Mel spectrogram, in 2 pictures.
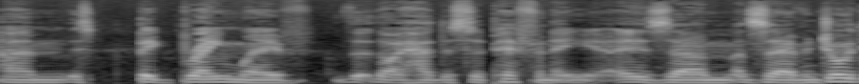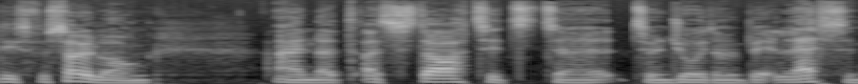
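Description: A man with a normal speaking voice talks at a moderate pace and medium pitch, his intonation fairly even, in a very clean recording with a silent background. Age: 20s. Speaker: podcast host. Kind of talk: casual chat.

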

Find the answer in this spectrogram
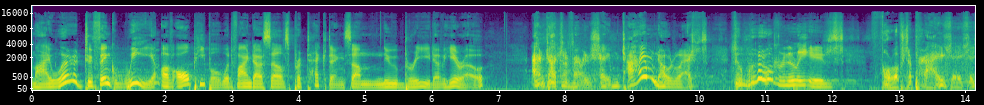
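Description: The man puts on a character voice, pitched at a medium level and delivered at a fairly slow pace. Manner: urbane, wry.

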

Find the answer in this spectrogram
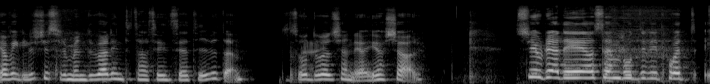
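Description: Her fairly high voice moves at a fairly quick pace, as the woman speaks with ordinary pitch variation. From western Sweden (Skara, Västergötland). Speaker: podcast co-host. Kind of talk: casual chat.

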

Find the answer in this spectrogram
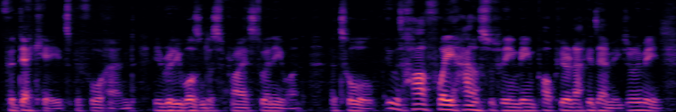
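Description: A man with an English accent, fairly low in pitch and somewhat breathy, at a very fast pace. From England. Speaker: author and popular historian. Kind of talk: casual interview. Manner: animated, with frequent restarts.

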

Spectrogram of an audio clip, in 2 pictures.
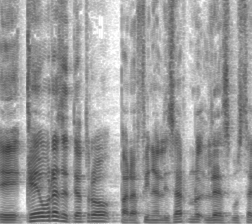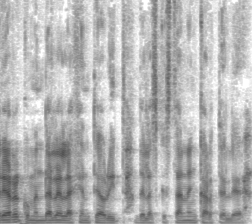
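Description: The speech moves at a very fast pace, with pitch varying in an ordinary way. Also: man, fairly low pitch for a man. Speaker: podcast host. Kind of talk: scripted narration; casual chat.

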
